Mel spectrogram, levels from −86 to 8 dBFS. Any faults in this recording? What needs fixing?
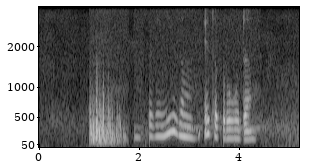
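Comfort noise in place of the background fills the pauses from 0.0 to 1.0 s, 1.78 to 1.9 s, 2.06 to 2.2 s and 4.42 s to the end. The real room background turns into a steady, featureless hiss about 3 to 7 dB quieter, likely because discontinuous transmission stopped sending between phrases. Unlike a dropout, nothing audible is cut; only the background texture changes. Disabling DTX on the sender would keep the true background throughout.

The microphone volume is stepped up at 2.79 s. Speech and background jump by about 6 dB together in a single instant, where a fade or compressor would ride the level gradually or move only the voice. Fixing the input gain rather than letting automatic gain control adjust the device would prevent it.

Sound is dropped by the voice detector at 3.26 to 3.30 s and 3.64 to 3.68 s. About 20 ms of speech disappears in each case and is replaced by the same flat noise, likely because the detector misjudged the sound as background. 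This differs from the pause-filling comfort noise because actual speech goes missing. Adding a longer hangover time to the detector, or lowering its threshold, would stop it.

Nothing above 4 kHz comes through, which fits the G.711 call codec.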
